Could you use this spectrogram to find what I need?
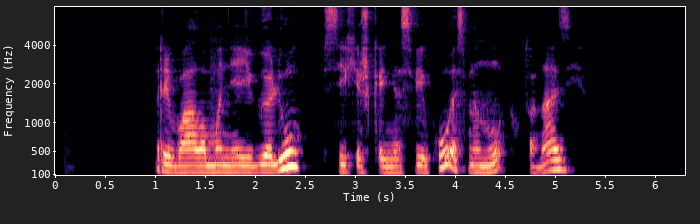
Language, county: Lithuanian, Klaipėda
